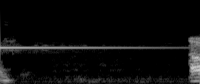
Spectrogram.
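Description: A single steady high-pitched ringing tone, fading slowly away over about two seconds.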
